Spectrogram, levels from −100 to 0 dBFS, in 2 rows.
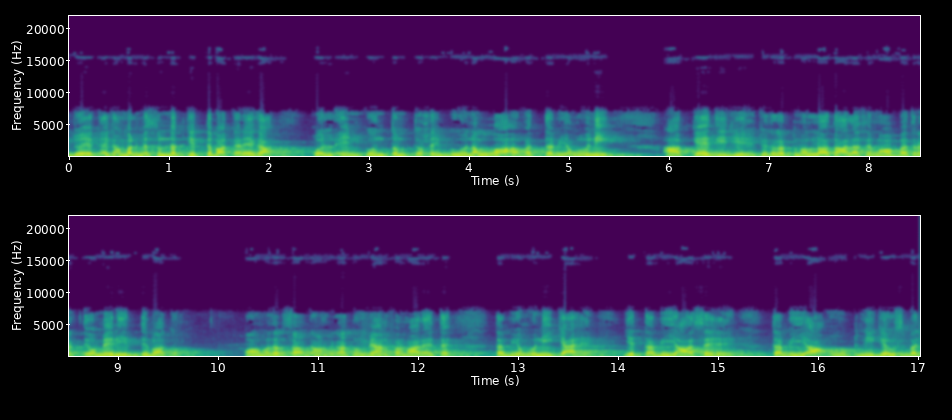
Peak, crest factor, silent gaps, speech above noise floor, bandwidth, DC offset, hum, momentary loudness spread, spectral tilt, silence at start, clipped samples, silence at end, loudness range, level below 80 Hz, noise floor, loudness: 0 dBFS; 14 dB; none; 26 dB; 7.4 kHz; under 0.1%; none; 7 LU; -7 dB/octave; 0 s; under 0.1%; 0 s; 2 LU; -62 dBFS; -39 dBFS; -14 LUFS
